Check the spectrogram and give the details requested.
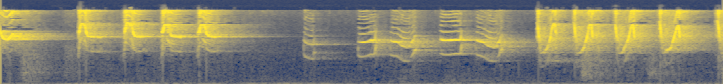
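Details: Chinese hwamei, called wambi mini locally, singing: clear whistled notes near high pitch, then slurred downward-bending phrases and a run of rapid buzzy repeated notes, with brief pauses between bursts.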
